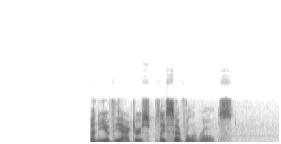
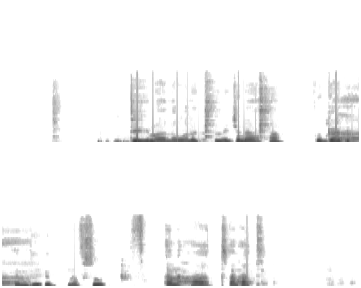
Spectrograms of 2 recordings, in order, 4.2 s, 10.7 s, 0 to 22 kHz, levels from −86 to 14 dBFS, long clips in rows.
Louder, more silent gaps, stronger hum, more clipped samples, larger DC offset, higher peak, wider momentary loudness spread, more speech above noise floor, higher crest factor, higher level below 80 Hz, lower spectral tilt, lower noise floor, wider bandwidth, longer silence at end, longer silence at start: about the same, -29 LUFS vs -27 LUFS; second, none vs 4.41-4.62 s, 7.61-7.76 s, 8.57-8.63 s; neither; neither; neither; second, -12 dBFS vs -8 dBFS; second, 8 LU vs 13 LU; first, over 60 dB vs 45 dB; about the same, 20 dB vs 20 dB; second, -66 dBFS vs -56 dBFS; second, -3.5 dB/octave vs -7 dB/octave; first, under -90 dBFS vs -70 dBFS; about the same, 11 kHz vs 11.5 kHz; second, 0.75 s vs 1.45 s; second, 1.3 s vs 1.7 s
